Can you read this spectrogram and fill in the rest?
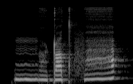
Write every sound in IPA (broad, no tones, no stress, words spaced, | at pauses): nːɔ̤ɖʌtˤ fa̤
